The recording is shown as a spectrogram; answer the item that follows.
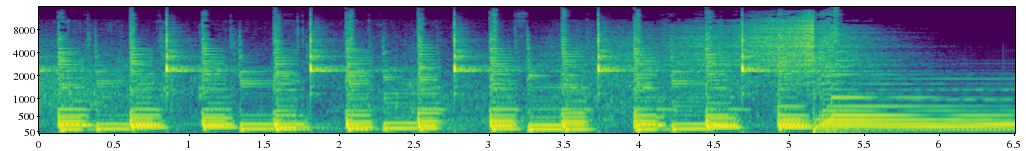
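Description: Background music: a plucked-string track with a steady beat and a sharp tick about once a second. About five seconds in it gives way to a soft, sustained chord.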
